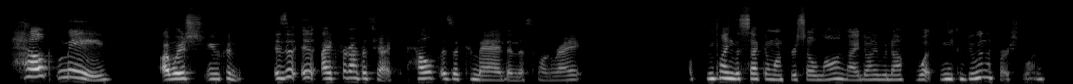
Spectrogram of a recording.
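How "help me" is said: mock scream, high and loud. Retelling screaming to game companions during a Hydra fight, imitating a scream. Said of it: "As I'm screaming to them".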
